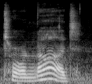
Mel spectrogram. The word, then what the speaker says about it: Tornad: I should stress that it's pronounced the Spanish way you'd say tornado. He actually gets annoyed when people mispronounce it.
